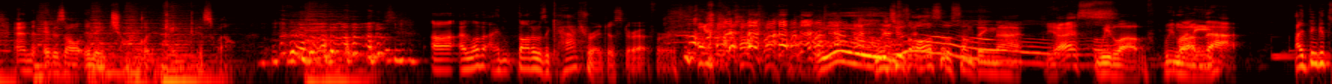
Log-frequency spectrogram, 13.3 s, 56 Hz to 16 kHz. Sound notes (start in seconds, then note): 2.7 laughing; 6.6 all laughing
